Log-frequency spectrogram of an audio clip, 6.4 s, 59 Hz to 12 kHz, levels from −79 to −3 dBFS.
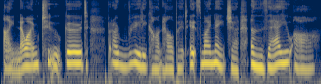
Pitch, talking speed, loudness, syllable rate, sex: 190 Hz, 160 wpm, -18 LUFS, 4.1 syllables/s, female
